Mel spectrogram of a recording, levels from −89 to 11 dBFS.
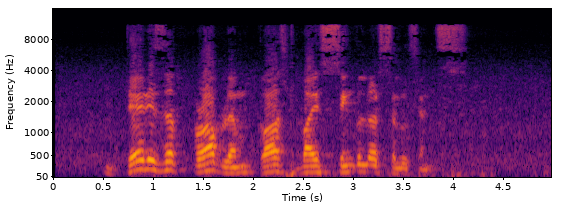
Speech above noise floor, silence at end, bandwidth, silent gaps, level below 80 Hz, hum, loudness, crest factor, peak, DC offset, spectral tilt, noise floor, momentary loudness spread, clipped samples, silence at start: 31 dB; 0.9 s; 11.5 kHz; none; -50 dBFS; none; -17 LUFS; 14 dB; -4 dBFS; under 0.1%; -5.5 dB/octave; -48 dBFS; 18 LU; under 0.1%; 0.55 s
